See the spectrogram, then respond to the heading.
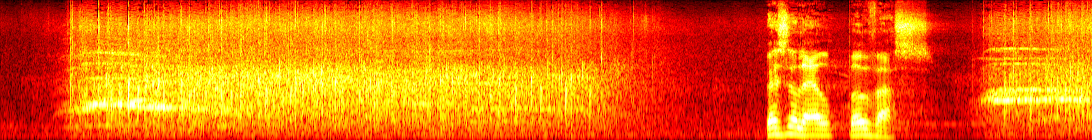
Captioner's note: applause; applause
